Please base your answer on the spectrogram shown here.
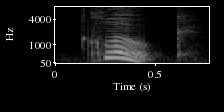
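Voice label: "cloak", 英単語 発音; klóuk クローゥク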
